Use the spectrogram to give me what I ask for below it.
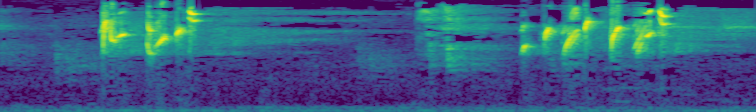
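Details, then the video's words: European goldfinch, locally called sṭila or umm qnin, singing: two bursts of quick, high, tinkling twittered notes about two seconds apart over a faint low hum. "غناء عصفور الحسون سطيلة ام قنين صوت طاير"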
